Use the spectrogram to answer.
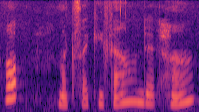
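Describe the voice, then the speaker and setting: Speaking as an elementary art teacher, a woman walks young children through a picture book, asking them questions so they look closely. Her voice is soft-edged, mellow and breathy, a little high and animated, often creaking at the ends of phrases. She talks at normal speed, and there is no echo.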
